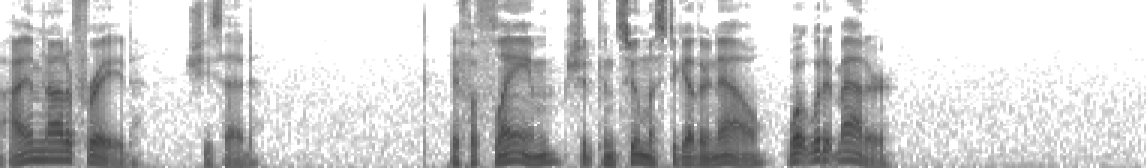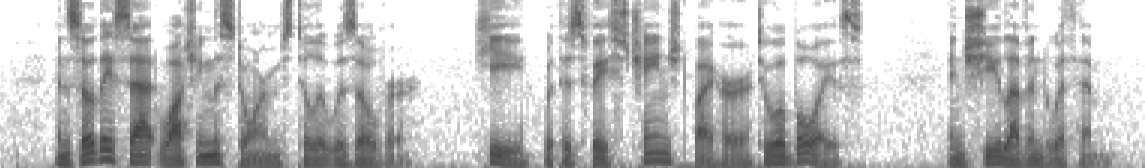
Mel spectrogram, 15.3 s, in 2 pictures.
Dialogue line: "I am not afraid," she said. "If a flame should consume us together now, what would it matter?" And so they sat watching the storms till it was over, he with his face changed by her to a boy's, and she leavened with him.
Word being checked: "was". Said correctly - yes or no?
yes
